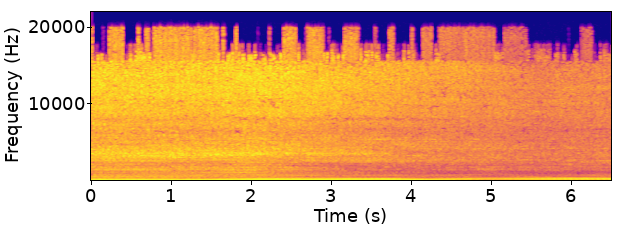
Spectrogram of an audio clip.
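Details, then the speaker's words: Turbo Lexus IS300 on ECU Master Black standalone (plug-and-play harness, stock ECU runs automatic), injector dynamics ID 250 injectors: first cold start, steady even idle with no knocks or stumbles; AFR rich at 10.5 then 12s; normal cold idle. "Oh, good sound right away."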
